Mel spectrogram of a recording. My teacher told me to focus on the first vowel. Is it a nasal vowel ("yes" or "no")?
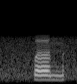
no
